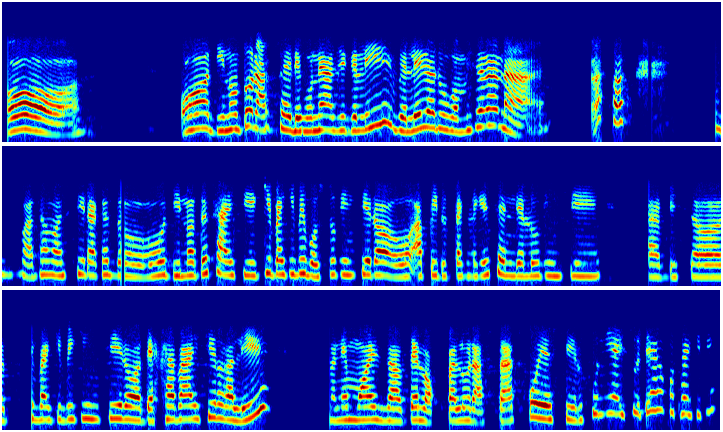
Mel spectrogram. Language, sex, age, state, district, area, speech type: Assamese, female, 18-30, Assam, Nalbari, rural, conversation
